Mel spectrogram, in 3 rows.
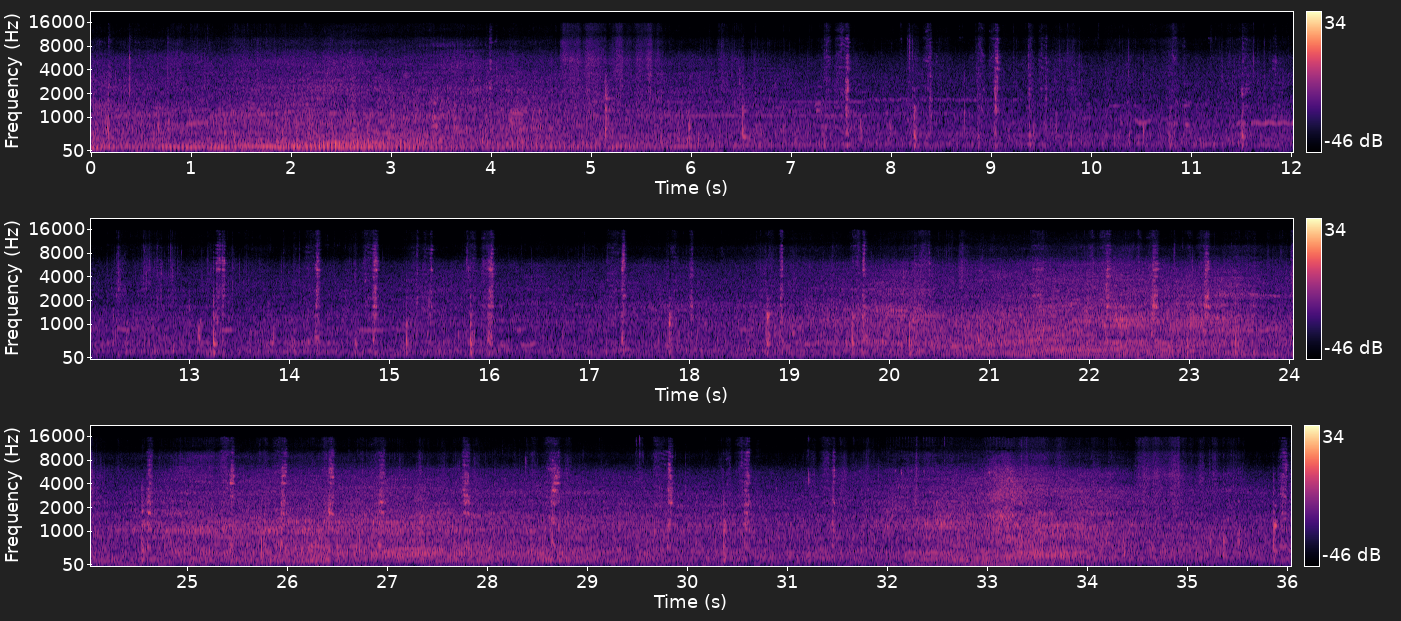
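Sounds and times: knife chopping on wooden board: 0:14.1 - 0:16.1, 0:19.6 - 0:20.5, 0:24.5 - 0:27.0, 0:29.7 - 0:30.7.

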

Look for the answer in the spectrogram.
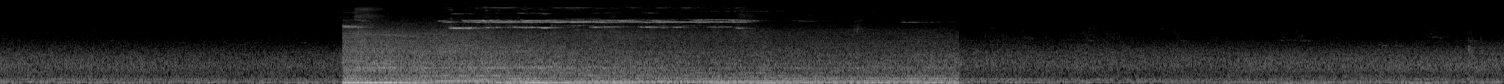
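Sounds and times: faint outdoor background: 0:00.0 - 0:15.0
truck engine humming: 0:03.4 - 0:09.6.

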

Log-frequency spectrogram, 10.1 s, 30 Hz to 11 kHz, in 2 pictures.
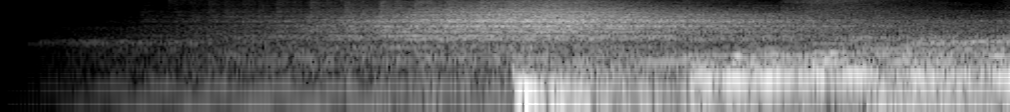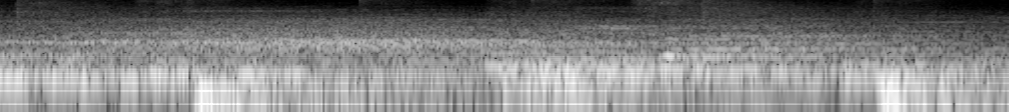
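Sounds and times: live concert noise: 0:02.6 - 0:10.0.

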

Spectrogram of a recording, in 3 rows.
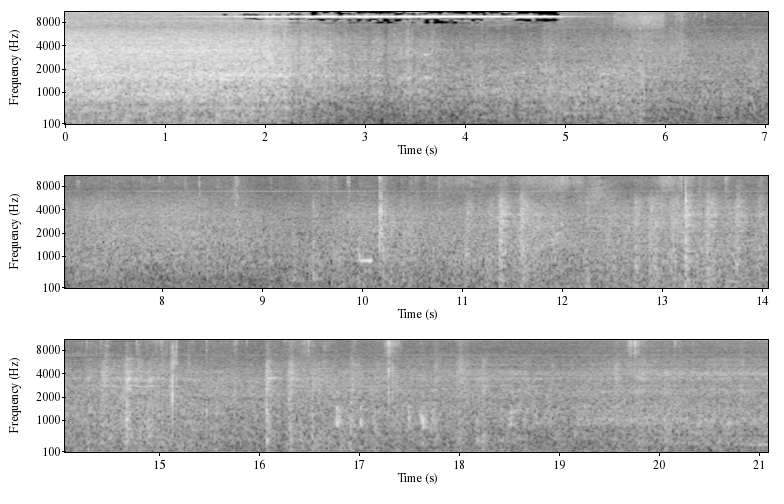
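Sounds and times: train rumbling: 0:00.0 - 0:21.0
wheels clicking over rails: 0:08.4 - 0:21.0.

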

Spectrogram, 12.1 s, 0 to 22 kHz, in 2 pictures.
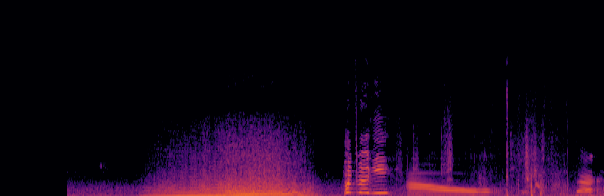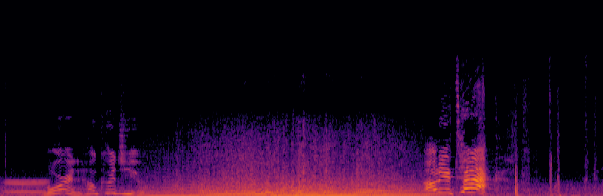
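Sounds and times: road noise rushing: 0:00.8 - 0:03.4, 0:06.9 - 0:10.6
car engine accelerating: 0:01.4 - 0:03.2, 0:07.4 - 0:10.3.

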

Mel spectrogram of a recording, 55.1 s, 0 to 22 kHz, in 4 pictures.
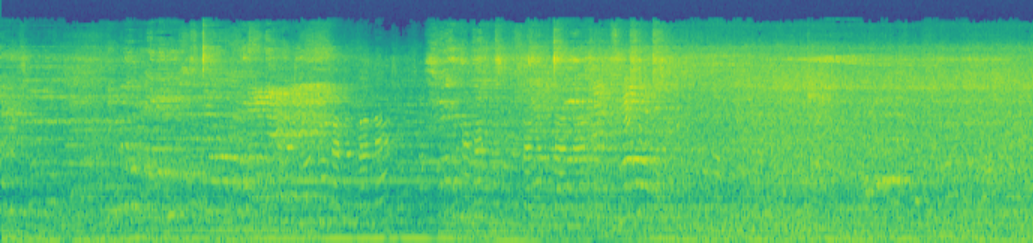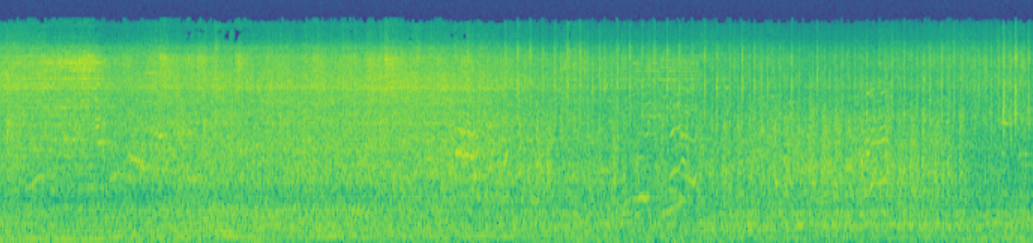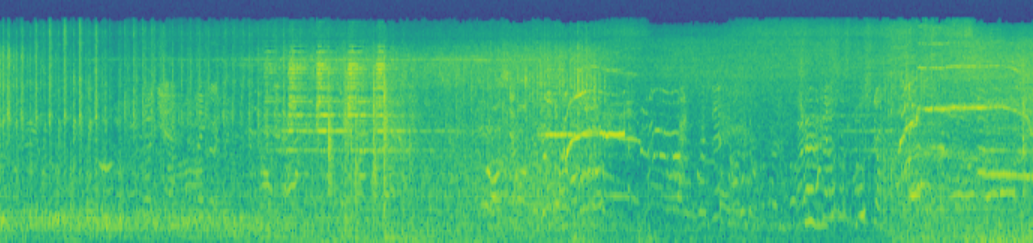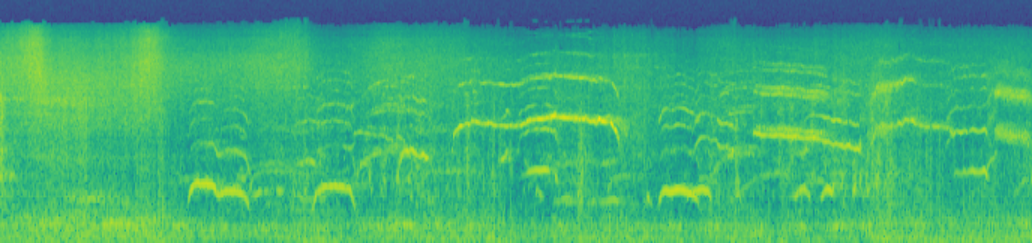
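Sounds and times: roller coaster lift rumble: 0:00.0 - 0:55.0.

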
